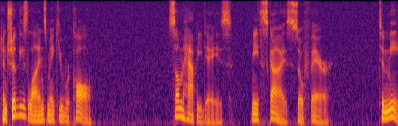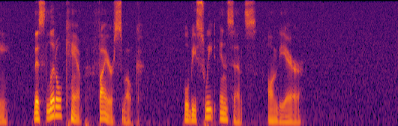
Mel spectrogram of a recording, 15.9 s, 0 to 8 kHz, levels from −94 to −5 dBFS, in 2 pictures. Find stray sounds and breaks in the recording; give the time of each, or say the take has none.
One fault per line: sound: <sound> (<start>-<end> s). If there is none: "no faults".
no faults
